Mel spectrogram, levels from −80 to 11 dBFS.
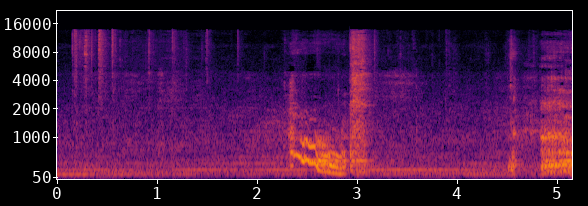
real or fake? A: real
